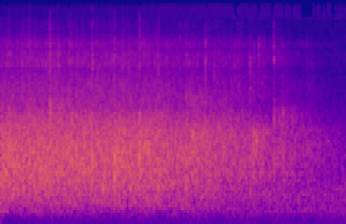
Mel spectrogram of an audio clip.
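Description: A church congregation applauds to give glory to God, a broad wash of many hands that is fairly faint and distant and slowly fades away.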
